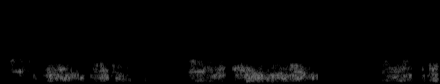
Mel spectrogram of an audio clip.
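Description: Faint, muffled rumbling noise from a participant's unmuted video-call microphone, cut in and out in short irregular chunks by the call's noise suppression, as exercise noise leaks through during a home cardio workout.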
